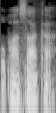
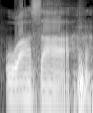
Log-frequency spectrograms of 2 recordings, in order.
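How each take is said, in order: First: Every consonant is pronounced clearly. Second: The middle consonants are dropped and sound mumbled. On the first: This is the refined literary form. "我们梵语叫乌帕萨卡" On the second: This is the common vernacular form. "在俗语里面呢，他就念什么乌阿萨，就好像含卤蛋这样子"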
